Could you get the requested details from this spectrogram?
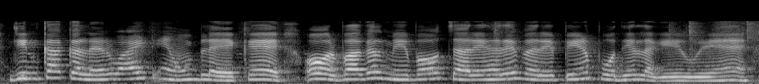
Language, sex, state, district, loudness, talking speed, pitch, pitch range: Hindi, female, Jharkhand, Garhwa, -17 LUFS, 140 wpm, 225 Hz, 210-255 Hz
